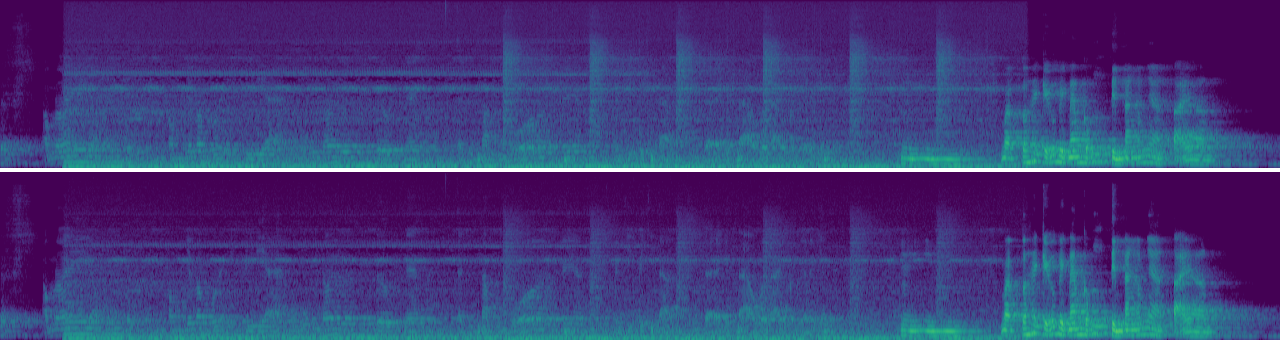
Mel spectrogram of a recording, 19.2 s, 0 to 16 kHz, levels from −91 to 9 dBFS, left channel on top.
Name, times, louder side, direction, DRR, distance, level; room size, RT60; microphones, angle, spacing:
voice 1, 0.0-6.5 6.8-8.8 9.2-12.6 14.3-14.7, equal, 25° right, 2 dB, 3.9 m, -47 dB
sound 1, 0.9-15.4, equal, 30° left, 1.7 m, -41 dB
sound 2, 7.2-15.0, left 1 dB, 80° left, 1.4 m, -44 dB
voice 2, 13.5-14.5 15.0-18.2, right 2 dB, 75° right, 10 dB, 0.9 m, -29 dB
28.0 x 20.0 x 5.3 m, 2.4 s
head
